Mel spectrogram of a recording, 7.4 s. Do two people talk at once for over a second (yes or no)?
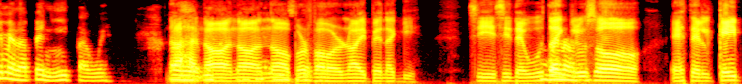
yes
